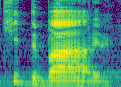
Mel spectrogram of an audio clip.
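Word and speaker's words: כדבר: 자, 그리고 발음은 어떻게 하느냐? 키드바르로 발음한다. 이렇게 생각하시면 됩니다.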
